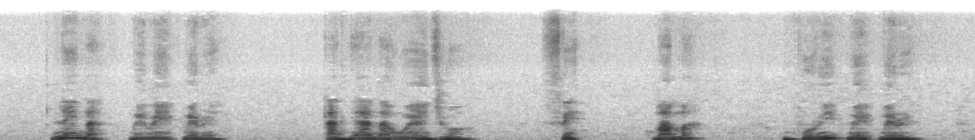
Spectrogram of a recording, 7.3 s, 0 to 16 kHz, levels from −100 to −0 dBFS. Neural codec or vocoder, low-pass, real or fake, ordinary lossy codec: vocoder, 44.1 kHz, 128 mel bands every 512 samples, BigVGAN v2; 14.4 kHz; fake; AAC, 64 kbps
